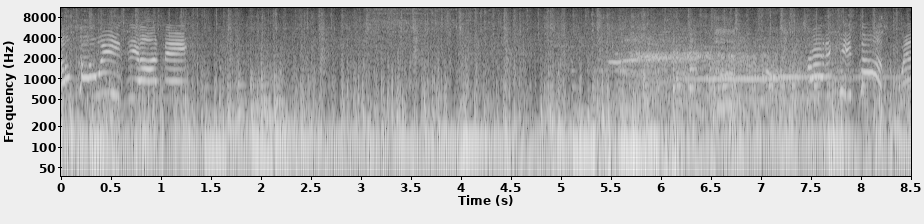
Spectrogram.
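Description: Galloping horses in the video game Red Dead Redemption, loud rapid hoofbeats throughout with whinnies near the start and end, a voiced character shouting over the race.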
